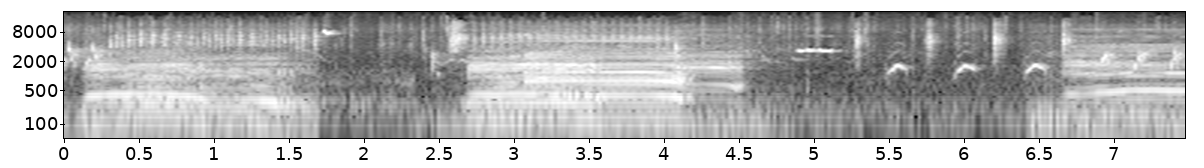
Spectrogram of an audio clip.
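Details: Herd of tame cattle leaving the barn for green pasture, calling back and forth: three drawn-out, rich moos, the middle one longest, with a pause between holding quick, rising bird chirps.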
